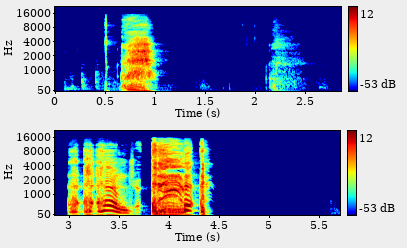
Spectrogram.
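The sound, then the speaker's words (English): Several loud coughs from someone who drank soda too fast come in separate bursts with short pauses between them, mixed with harsh throat-clearing. No one speaks. “Drink that soda too fast.”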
